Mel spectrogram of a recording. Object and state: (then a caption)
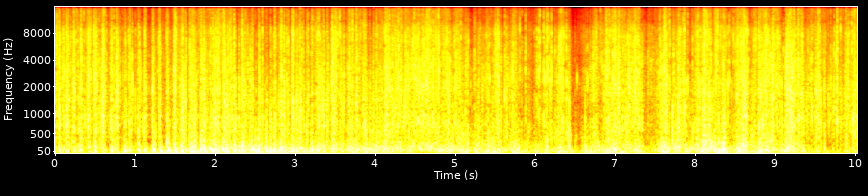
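Crumpled paper sheet. A thin, crumpled white paper sheet is squeezed and crinkled with the fingertips close to the microphone. It makes a dense, fast, irregular crackling that runs for about ten seconds, with a heavy low rumble under bright, crisp crinkles. The crackling stays loud throughout, with only a brief dip around six and a half seconds.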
